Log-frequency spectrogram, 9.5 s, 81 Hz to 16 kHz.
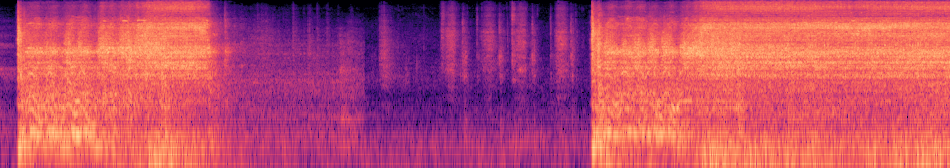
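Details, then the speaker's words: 1963 Chevrolet Impala SS, sitting 35+ years, fuel squirted in, spark plugs reinstalled: sluggish laboured cranking for a couple of seconds, pause, then engine catches and settles into steady run; slow cranking from tired weak battery. "it's definitely cranking a lot slow with the spark plugs back in there this battery is pretty tired"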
